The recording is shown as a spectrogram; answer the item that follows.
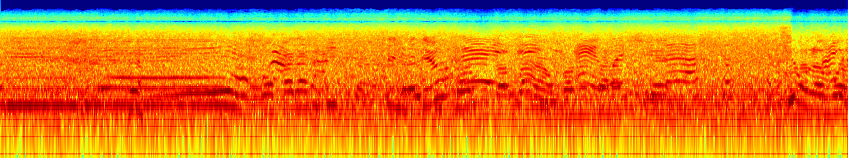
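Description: Waterfall rushing steadily and loudly, with people's voices over it: a long held vocal note that rises at its end in the first two seconds, then lively, excited voices rising and falling in pitch.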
